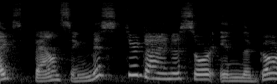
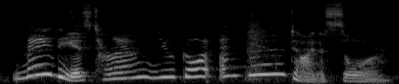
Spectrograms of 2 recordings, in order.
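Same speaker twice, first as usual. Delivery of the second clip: Daddy Pig voice; 9 semitones higher than usual. Acted.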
